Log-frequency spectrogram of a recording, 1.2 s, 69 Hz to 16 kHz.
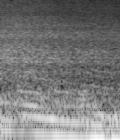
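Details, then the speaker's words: Subaru BRZ with SBD500X turbo kit, just after its first start-up while still warming up: short deep smooth revs with a solid low rumble, blow-off valve audible, no knocking or rattle; deeper tone than equal-length headers, probably from the turbo. "only that but it actually sounds good it's uh I've had will equal length Heather's before and they didn't sound like this this one has a bit of a deeper tone into it probably because of the turbo"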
